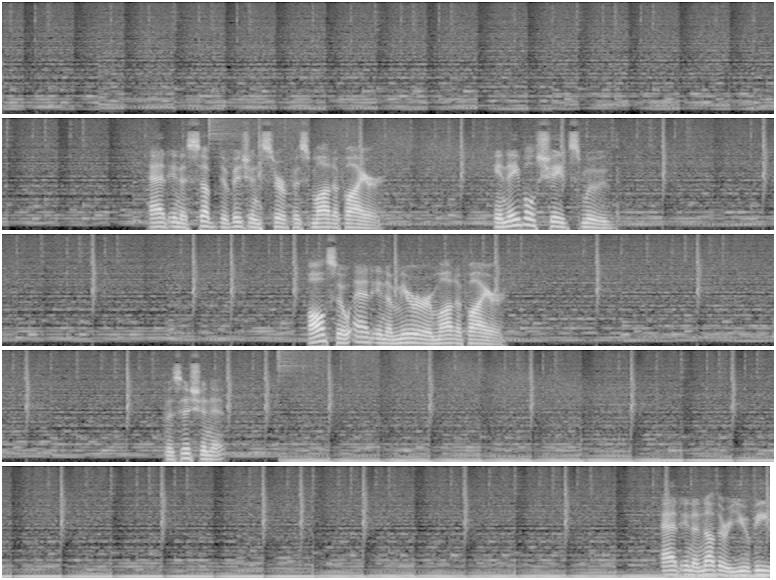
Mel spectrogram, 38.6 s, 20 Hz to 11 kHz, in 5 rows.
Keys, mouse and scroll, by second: 0.2 KP_1, 0.8 KP_3, 2.1 r, 3.5 g, 6.4 KP_1, 7.0-7.7 scroll up 3, 8.0 click, 8.6 right click, 9.2 click, 10.3 click, 10.6 click, 11.1 right click, 11.5 click, 12.7 KP_3, 14.1 click, 14.9 g, 15.8 r, 16.8 KP_1, 17.1 click, 17.8 click, 18.3 click, 20.1 click, 20.6 click, 21.2 scroll down 3, 21.5-21.9 scroll up 4, 21.9 middle click, 23.4 KP_3, 25.0 click, 25.7 r, 28.1 g, 29.3 KP_1, 29.7 click, 30.6 middle click, 32.1 KP_1, 32.5 click, 33.0 g, 34.8 click, 35.3 middle click, 36.2 KP_1, 36.7 scroll down 5, 37.0 shift+middle click, 37.4 scroll up 2, 38.3 shift+a.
